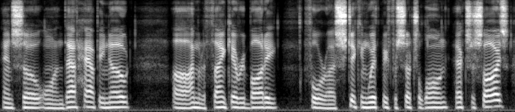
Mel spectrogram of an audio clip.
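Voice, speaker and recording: A man in his sixties narrating an outdoor field vlog at night on grassland trails. He talks steadily and methodically, pausing often with "uh" fillers, and is out of breath after running. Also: mid-range voice, steady tone, smooth, no echo, clean studio sound. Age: 60s. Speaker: gear reviewer and search-and-rescue volunteer.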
